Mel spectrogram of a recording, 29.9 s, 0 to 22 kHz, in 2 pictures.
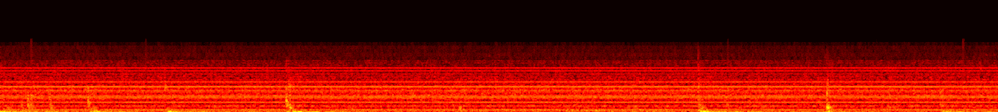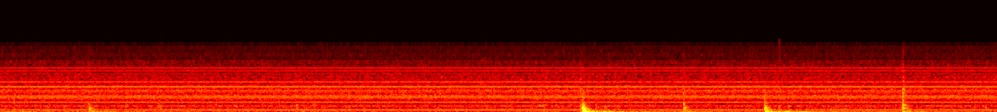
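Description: Steady electrical hum made of several fixed tones. A few short knocks and taps stand out from it, the loudest about 24 seconds in, as painting tools and a jar are handled on the canvas.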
